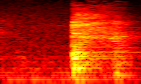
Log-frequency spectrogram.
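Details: Adult podcast host coughing while talking in a quiet room: a single loud, harsh cough burst, followed by "excuse me"; cough.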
